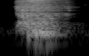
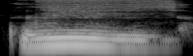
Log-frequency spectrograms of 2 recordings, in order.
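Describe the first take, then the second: First: The th sound is voiceless, without vibration. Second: The th sound is voiced, with vibration. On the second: "Voiced meaning your voice box vibrates when you say it"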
